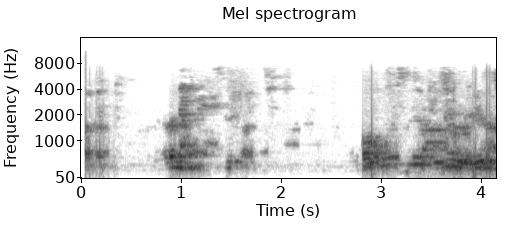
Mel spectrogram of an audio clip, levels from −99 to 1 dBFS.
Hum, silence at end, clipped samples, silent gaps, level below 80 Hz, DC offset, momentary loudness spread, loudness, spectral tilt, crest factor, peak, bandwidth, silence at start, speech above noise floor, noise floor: none; 0 s; under 0.1%; none; -66 dBFS; under 0.1%; 17 LU; -26 LUFS; -4.5 dB/octave; 18 dB; -10 dBFS; 7.6 kHz; 0.05 s; 52 dB; -75 dBFS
